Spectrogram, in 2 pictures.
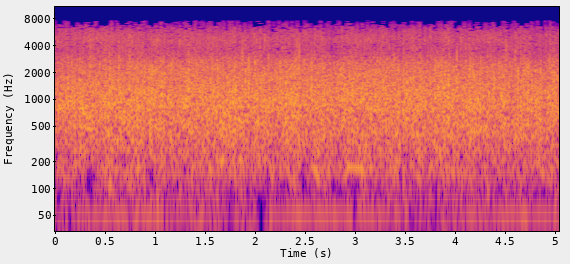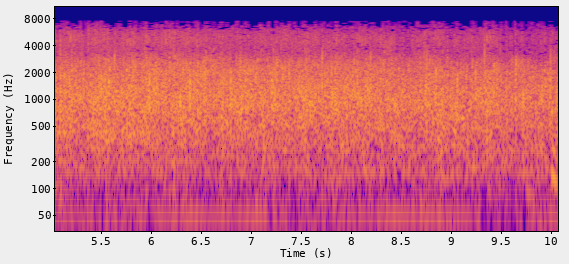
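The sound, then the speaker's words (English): Loud, sustained applause from a large audience fills the whole stretch, a dense steady roar of clapping with no pauses and no voices standing out, as the audience applauds when the whistle goes at the end of a speaker's turn. “That extra loud applause was not only for Derek speaking as the whistle went”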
